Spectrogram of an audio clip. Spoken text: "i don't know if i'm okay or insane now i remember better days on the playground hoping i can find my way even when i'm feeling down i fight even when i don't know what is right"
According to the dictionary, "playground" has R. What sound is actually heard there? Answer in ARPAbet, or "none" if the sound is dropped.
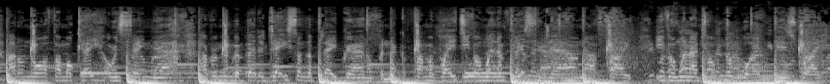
R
